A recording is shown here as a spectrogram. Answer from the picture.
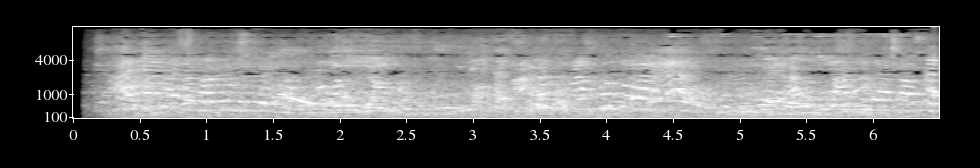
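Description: Several people talking over one another in continuous chatter.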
